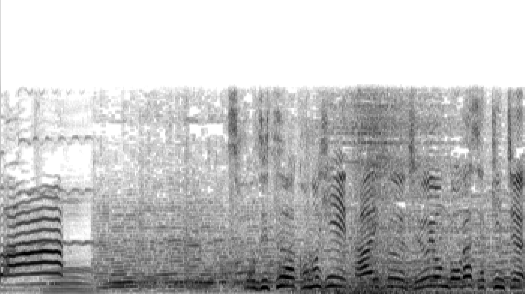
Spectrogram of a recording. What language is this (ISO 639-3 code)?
jpn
